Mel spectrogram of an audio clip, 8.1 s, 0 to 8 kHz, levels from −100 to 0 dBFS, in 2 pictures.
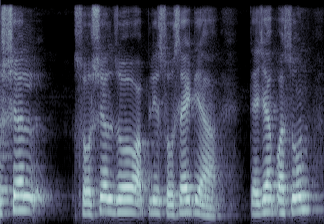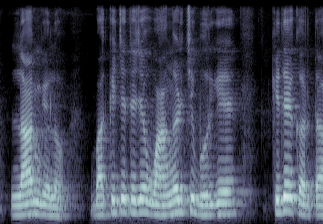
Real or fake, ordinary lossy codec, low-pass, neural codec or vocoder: real; none; 7.2 kHz; none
